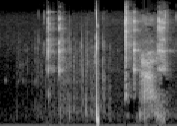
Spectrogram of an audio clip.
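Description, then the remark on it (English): A single sharp clink of glasses touching in a toast, followed by soft, wet sipping and slurping sounds, all fairly quiet with no one talking. “let's let's take a sip.”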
